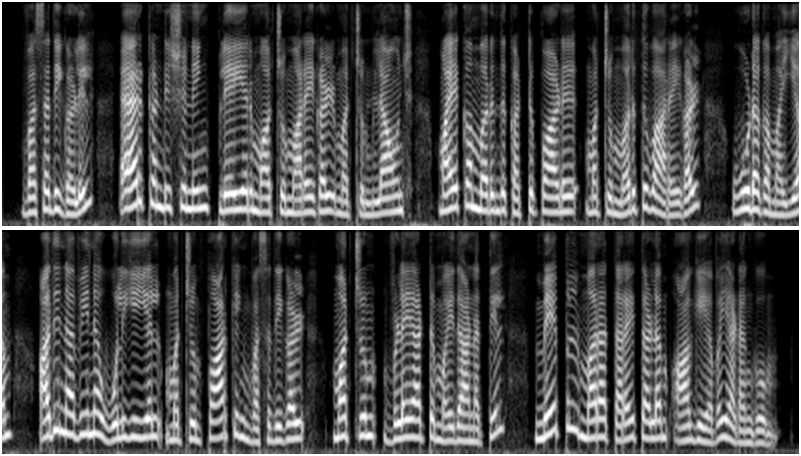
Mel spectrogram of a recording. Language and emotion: Tamil, neutral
